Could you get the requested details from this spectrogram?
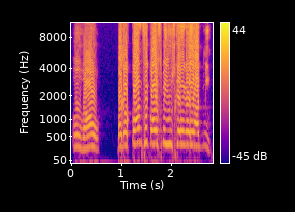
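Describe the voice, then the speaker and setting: A man's voice: extremely high pitch, moderate pace, a little hiss or hum, rough recording. A man teaching an accounts class to students in a classroom. He quizzes them often and jokes along the way. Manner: joking, quizzing students, mixing English terms. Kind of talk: classroom lecture.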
